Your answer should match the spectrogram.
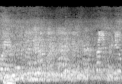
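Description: Group of students chattering and laughing together in a classroom, many voices overlapping, over background pop music. A short low thump right at the start.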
